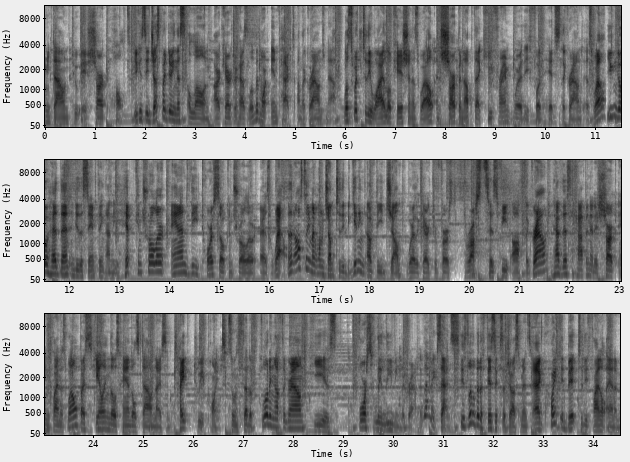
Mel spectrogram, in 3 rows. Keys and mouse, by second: 0.8 click, 2.8 space, 3.8 click, 4.4 space, 6.9 click, 7.9 click, 9.9 shift+g, 12.5 shift+g, 15.6 click, 16.0 space, 16.6 click, 18.1 click, 19.8-20.8 drag, 21.6 g, 25.5 shift+click, 26.1 click, 26.7 space, 27.1 space, 27.2 click, 27.8 space, 28.3 space, 28.8 click, 30.1 space, 30.5 space, 31.1 click, 31.4 g, 33.5 click, 34.0 click.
